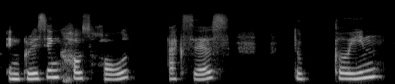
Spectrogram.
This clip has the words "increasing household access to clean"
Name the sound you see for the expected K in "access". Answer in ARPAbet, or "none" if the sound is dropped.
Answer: K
